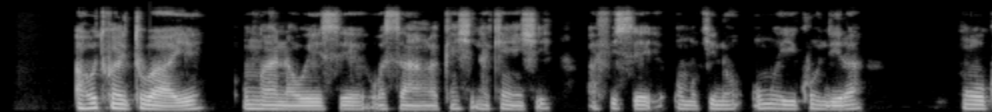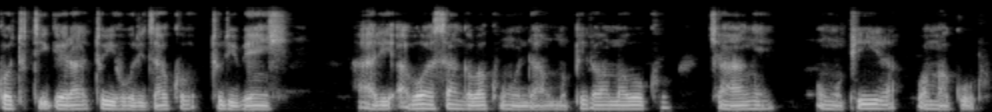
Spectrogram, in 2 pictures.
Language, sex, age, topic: Rundi, male, 18-24, education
